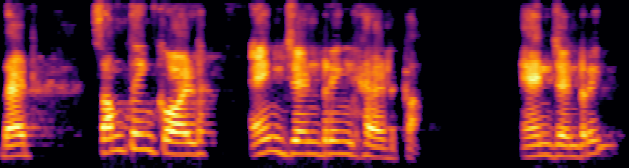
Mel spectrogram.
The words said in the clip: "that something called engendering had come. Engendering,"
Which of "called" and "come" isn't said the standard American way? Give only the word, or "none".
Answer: come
